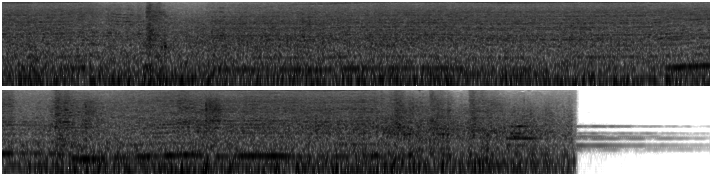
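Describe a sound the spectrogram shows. A rally car engine roars and revs at high speed.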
